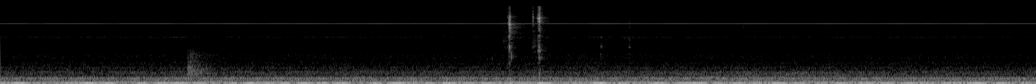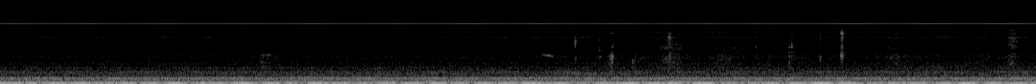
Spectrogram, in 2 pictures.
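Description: Steady low rumble of room background noise with a faint steady hum, broken only by two faint clicks about five seconds in and a few small ticks later.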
